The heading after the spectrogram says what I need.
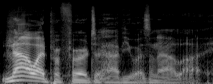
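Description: A man reading a menacing, tempting dark lord in a script table read, slow and persuasive. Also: low-pitched, sing-song, gravelly, no echo, full character voice. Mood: cold.

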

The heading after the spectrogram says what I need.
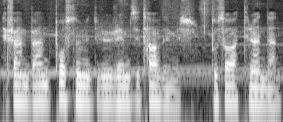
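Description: Man reading an anxious aging postmaster near retirement; formal and polite, low and level, music underneath. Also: level tone, brisk, natural voice.

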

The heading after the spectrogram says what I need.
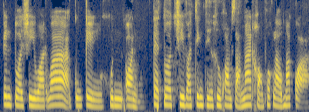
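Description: A woman's voice: medium pitch, fairly even intonation, fairly quick, dry recording. A woman co-hosting a casual chat podcast, talking bluntly with slang and frequent laughter. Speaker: podcast co-host.

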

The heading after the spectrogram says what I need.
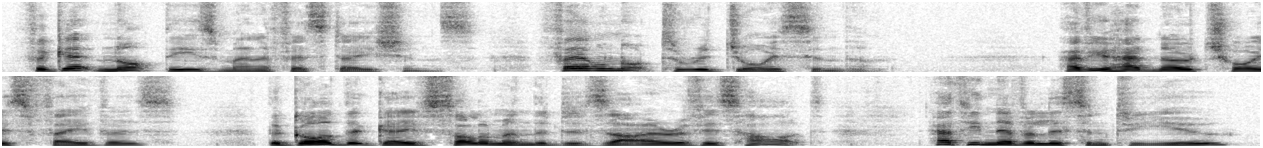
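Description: A man's voice: a little high, darkish tone. A man delivering a sermon in solemn, old-fashioned biblical language, full of rhetorical questions. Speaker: preacher. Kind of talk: sermon reading.

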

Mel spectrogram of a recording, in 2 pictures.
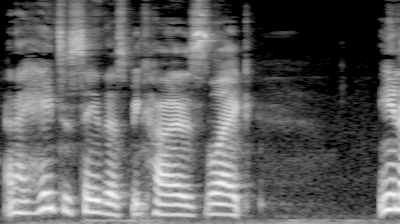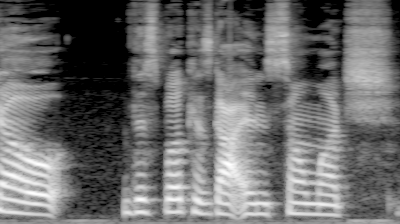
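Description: A woman's voice: fairly low pitch, takes it slowly. A woman co-hosting a casual podcast, talking informally and a little hesitantly, in a self-deprecating way. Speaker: co-host.

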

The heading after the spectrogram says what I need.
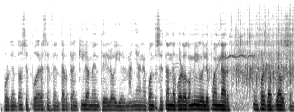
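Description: A male pastor, preaching a sermon to a live congregation and swinging between hushed reflection and loud, animated storytelling. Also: mid-range voice, quick pace, noisy background.

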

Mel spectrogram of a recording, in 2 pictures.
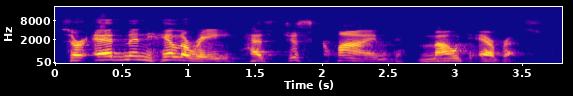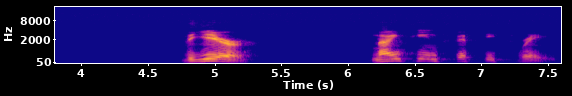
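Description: A man's voice: on the high side, slow pace, sharp tone, poor audio. A man preaching a sermon emphatically, asking rhetorical questions and drawing out repetitions. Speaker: pastor.

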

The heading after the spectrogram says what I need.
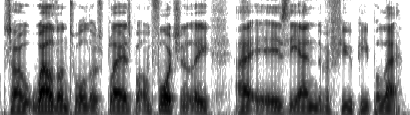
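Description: A man's voice: medium pitch, little pitch movement, fast, smooth, dry recording, studio quality. A man hosting a podcast, talking in a chatty, informal way as he gives commentary and asks questions. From the Wirral, north-west England. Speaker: podcast host. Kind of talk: conversational quiz recap and interview.

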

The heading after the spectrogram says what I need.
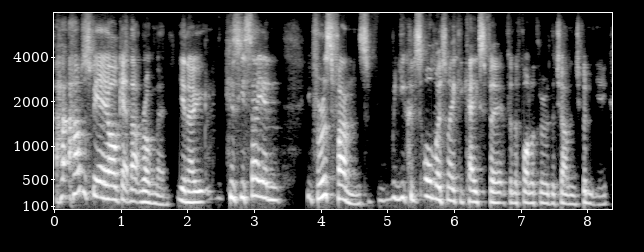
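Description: Higher-voiced man hosting a football chat. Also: animated, moderate pace, fairly bright tone. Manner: chatty, leading questions, teasing. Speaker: podcast host. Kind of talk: podcast football discussion.

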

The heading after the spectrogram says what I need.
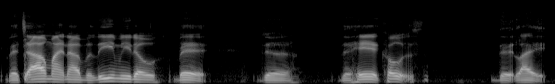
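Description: A man's voice: lowish voice, takes it slowly, smooth, no room sound, clean studio sound. A young man chatting casually as a guest athlete, with a hesitant, slangy, understated delivery. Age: young adult. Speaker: guest high school athlete. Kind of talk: casual chat.

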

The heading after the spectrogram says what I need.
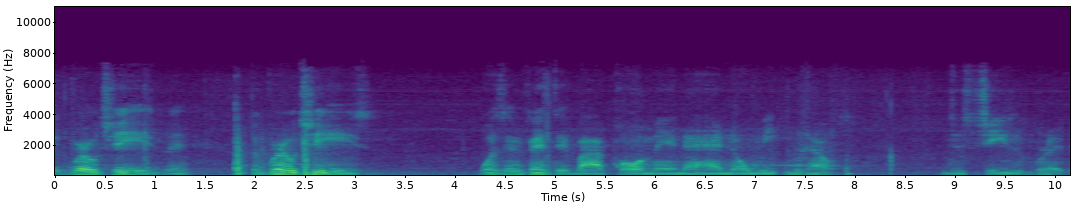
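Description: A man's voice: low voice, slow pace. A man in casual banter, emphatic and swearing freely, repeating himself to make his point. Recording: dull lo-fi sound with faint noise.

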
